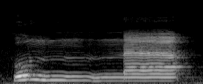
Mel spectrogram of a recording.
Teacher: یہاں پہ غنہ کریں گے، ناک میں آواز لے کے تھوڑی دیر گنگنائیں گے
